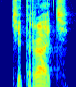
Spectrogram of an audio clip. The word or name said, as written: tetrad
